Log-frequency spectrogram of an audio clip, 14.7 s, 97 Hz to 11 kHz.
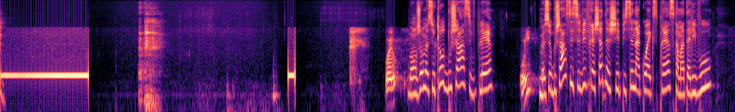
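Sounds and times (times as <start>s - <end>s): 
telephone dial tone: 0.0s - 1.8s
speech: 8.2s - 14.5s.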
